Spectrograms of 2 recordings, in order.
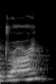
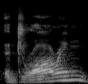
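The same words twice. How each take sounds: First: It is said in the speaker's ordinary accent. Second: It is said in a Boston accent.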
